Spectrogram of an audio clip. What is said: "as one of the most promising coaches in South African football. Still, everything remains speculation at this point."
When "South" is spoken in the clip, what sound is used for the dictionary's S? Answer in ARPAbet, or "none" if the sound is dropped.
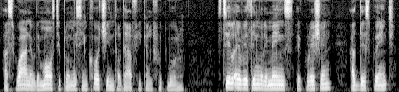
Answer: TH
